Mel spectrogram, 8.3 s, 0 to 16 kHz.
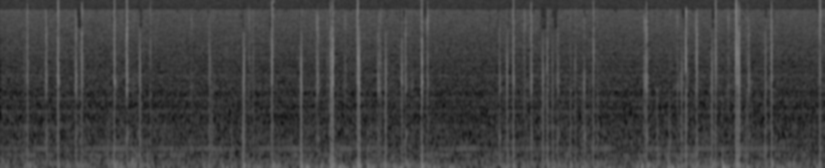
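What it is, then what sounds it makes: Metal microphone capsules tapped with nails. Long acrylic nails on both hands tap the small, hollow metal microphone capsules of a Tascam DR-40 recorder. The result is a quick, irregular run of sharp, bright clicks that die away almost instantly, over a quiet, steady low hum.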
